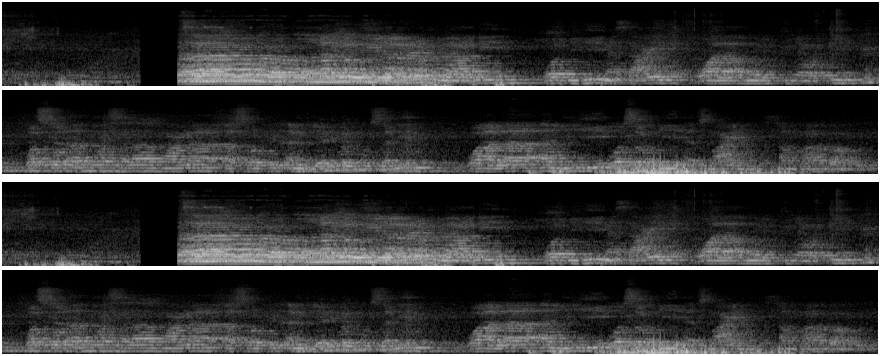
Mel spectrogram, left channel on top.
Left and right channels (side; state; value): both; identical; correlation 1.00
